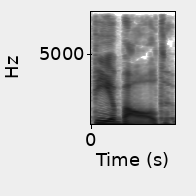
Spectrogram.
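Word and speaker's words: Tiobóid: It's pronounced Theobald, but it's spelled T-I-O-B-O with a little wiki thing, I-D.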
